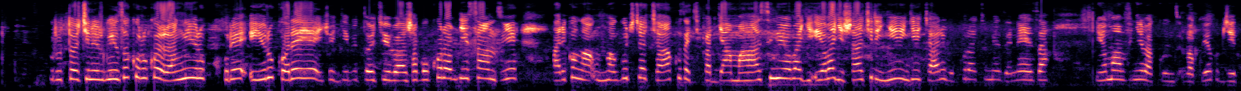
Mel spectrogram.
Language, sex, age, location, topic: Kinyarwanda, male, 18-24, Burera, agriculture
